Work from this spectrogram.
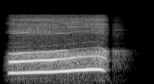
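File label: Vox Happy Japanese; Lilia; kings raid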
